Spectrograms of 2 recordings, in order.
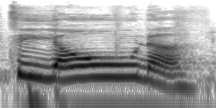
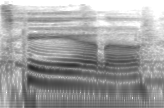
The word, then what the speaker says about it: Tiana: And they be like Tiana, Tiona, Tina, Tiana, Tanya, everything but Tiana.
